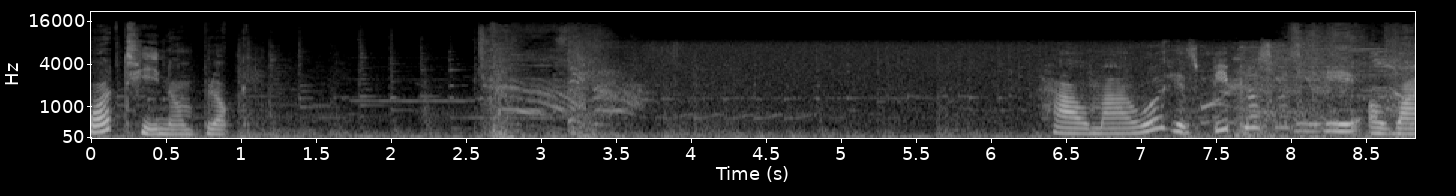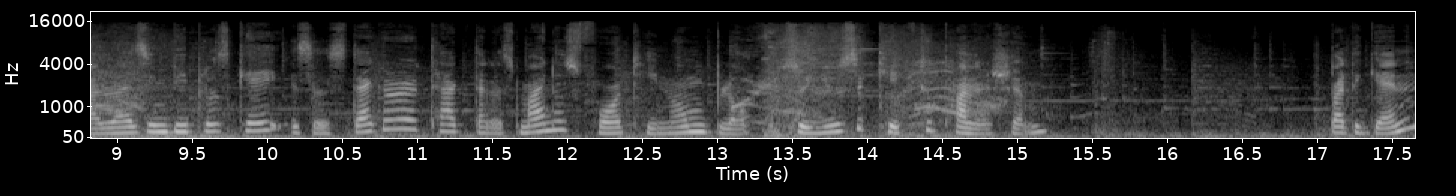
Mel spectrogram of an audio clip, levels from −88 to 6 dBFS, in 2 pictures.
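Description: At 3.35 s the receiver drops its digital stream and blends to analogue FM, the classic digital radio blending to analogue. The crossfade takes about 0.45 s, and then you're on FM: everything sits about 3 dB quieter, and there's a steady hiss roughly 25 dB under the sound. At 8.30 s it blends back to digital, and the hiss goes away.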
